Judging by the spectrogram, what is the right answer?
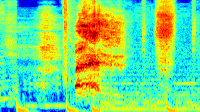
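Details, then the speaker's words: An adult gives a single sharp, voiced sneeze after trying to force it, over steady background game music during a gaming stream; an ordinary sneeze. "you have a special thing that works with your body that like I can't I keep interrupting myself with a [ __ ] sneeze"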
